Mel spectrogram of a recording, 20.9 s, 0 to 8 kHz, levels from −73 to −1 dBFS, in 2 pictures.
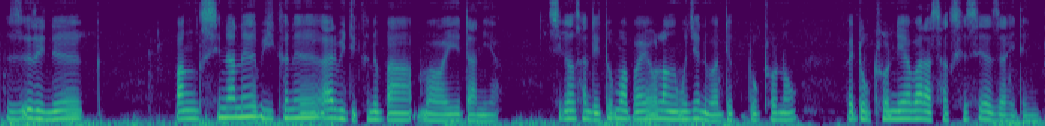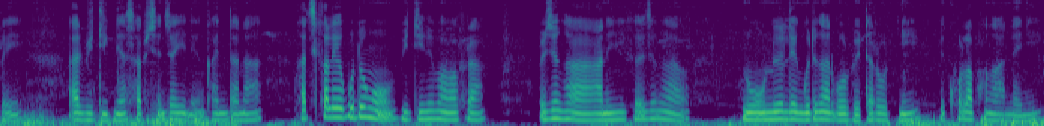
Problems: low volume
